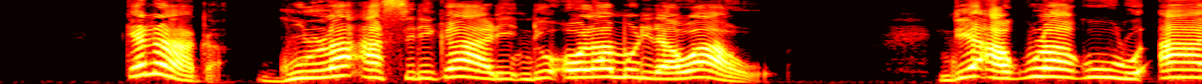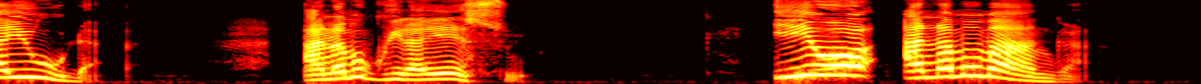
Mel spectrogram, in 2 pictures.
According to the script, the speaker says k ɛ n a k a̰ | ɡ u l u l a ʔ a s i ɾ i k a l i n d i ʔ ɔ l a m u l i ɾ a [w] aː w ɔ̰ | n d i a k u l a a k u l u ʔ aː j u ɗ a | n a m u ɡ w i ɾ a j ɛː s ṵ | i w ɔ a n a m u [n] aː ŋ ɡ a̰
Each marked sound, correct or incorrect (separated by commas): correct, incorrect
